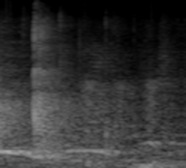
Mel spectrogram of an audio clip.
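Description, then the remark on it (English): Faint audience applause, a steady patter of many hands clapping with a brief sharper burst early on, and a low murmur of voices underneath. “So just one more round of applause.”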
